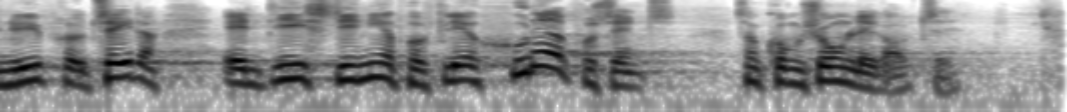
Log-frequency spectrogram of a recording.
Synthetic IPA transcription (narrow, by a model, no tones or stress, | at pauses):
inyːpʰʁioʁit͡sʰe̝̰ːdɐend̥isd̥iːne̝ŋɐpʰɒ̽fle̝ːɐhunɐð̞ˠəpʰʁo̝sen̰d̥ | sɒ̽mkʰo̝miɕo̝̰ːn̩leɡ̥ɐɒ̽b̥̚t͡sʰe̝l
